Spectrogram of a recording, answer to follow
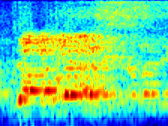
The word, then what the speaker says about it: Douglass: pronounce my name as dougas somebody say that you got two s you make sure you say the S so when they call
